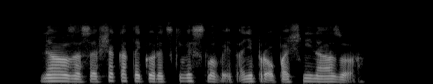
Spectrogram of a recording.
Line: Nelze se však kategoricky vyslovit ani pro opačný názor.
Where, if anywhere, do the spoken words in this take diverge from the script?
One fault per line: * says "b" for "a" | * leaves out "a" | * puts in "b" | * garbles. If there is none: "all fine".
all fine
